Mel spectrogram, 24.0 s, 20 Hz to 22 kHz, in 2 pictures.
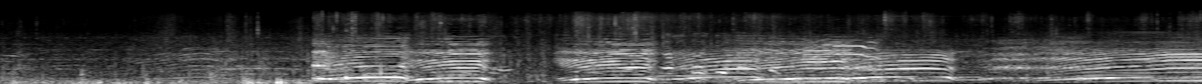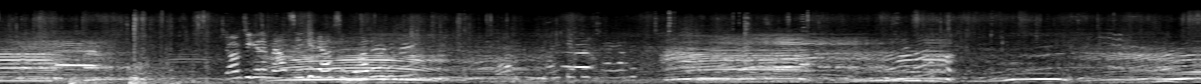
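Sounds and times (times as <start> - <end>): cattle mooing: 5.6 - 14.0, 14.7 - 18.0, 18.7 - 24.0.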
